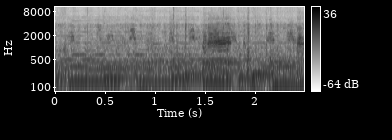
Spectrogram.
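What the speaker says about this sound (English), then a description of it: "we're down here by our pond ducks" Ducks quack repeatedly by a backyard pond near a coop, a busy overlapping chorus of nasal calls at close range with a louder burst partway through.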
